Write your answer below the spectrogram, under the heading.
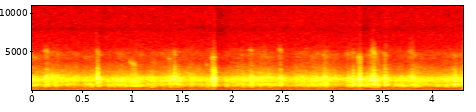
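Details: A male wood frog giving duck-like quacks at a vernal pool where the species gathers to mate each year, several sharp quacks popping above a continuous, rattling chorus of other calling males.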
